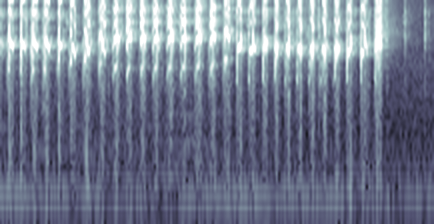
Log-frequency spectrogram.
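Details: Lovebird giving a long ngekek trill, used to prompt and train other birds: a rapid series of about twenty-five harsh, even chattering notes for nearly four seconds, loud and steady, then stopping abruptly.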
